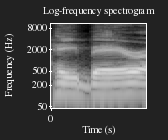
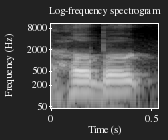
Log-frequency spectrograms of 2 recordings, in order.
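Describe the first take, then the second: First: The name ends with a 'bear' sound. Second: The name ends with a 'bert' sound. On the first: The speaker calls it right. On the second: The speaker calls it wrong.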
